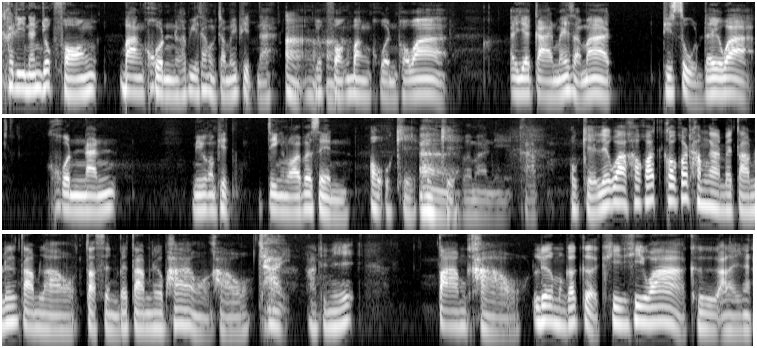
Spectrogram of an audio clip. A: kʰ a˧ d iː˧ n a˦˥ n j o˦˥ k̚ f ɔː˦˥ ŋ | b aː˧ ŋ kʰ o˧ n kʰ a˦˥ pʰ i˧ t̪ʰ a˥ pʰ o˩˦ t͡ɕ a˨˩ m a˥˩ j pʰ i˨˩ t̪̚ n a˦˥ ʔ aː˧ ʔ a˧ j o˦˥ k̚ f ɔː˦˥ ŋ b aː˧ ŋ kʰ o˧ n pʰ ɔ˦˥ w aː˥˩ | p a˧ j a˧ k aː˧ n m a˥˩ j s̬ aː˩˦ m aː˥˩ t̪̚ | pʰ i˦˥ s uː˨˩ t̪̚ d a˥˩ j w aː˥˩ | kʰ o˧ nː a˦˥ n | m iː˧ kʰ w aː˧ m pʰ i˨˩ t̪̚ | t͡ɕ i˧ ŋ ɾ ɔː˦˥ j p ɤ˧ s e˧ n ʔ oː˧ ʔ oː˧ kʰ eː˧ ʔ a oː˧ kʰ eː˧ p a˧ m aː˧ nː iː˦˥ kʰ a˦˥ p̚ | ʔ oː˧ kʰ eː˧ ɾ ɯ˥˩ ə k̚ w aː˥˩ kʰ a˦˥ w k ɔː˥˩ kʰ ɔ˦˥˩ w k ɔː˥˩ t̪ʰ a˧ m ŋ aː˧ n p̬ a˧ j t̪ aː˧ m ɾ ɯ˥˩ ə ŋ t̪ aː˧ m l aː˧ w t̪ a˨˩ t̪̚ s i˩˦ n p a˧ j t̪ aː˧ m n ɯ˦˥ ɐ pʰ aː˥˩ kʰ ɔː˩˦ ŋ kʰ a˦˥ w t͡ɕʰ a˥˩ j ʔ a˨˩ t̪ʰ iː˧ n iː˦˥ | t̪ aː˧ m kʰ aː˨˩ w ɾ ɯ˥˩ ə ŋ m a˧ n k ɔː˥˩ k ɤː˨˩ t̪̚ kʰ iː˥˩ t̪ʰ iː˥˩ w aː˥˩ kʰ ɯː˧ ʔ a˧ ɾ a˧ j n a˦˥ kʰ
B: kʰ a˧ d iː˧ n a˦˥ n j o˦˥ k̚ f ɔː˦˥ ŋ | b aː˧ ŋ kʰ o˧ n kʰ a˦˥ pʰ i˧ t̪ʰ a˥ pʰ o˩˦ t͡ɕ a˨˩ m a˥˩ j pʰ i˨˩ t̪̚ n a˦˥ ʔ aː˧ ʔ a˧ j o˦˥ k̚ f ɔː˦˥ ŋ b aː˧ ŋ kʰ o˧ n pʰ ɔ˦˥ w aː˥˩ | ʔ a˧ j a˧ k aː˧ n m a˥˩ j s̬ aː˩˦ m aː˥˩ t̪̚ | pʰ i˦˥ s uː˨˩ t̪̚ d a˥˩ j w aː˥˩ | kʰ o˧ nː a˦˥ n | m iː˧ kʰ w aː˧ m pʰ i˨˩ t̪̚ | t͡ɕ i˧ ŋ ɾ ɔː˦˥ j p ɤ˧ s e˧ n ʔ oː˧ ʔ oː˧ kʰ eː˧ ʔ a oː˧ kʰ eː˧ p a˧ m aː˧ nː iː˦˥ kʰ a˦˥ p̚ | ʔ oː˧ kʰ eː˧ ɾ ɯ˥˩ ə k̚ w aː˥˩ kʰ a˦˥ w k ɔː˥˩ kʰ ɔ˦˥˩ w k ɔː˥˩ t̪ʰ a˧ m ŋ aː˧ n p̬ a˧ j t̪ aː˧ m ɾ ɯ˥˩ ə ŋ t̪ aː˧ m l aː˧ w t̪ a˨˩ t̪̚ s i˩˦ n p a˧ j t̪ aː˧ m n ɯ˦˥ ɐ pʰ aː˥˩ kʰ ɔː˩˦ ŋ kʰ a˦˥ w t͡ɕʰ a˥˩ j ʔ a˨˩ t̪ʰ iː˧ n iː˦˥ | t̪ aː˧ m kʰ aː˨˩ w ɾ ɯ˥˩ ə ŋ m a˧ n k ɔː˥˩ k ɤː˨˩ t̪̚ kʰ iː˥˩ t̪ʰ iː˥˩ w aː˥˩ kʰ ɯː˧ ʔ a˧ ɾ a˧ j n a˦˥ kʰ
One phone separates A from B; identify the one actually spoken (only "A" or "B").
B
